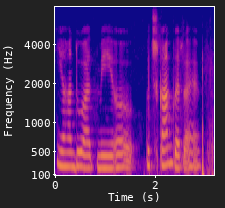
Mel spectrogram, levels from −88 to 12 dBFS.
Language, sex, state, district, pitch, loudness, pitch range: Hindi, female, Bihar, West Champaran, 240 Hz, -23 LUFS, 215-260 Hz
